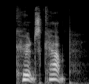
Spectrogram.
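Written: kønskamp

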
